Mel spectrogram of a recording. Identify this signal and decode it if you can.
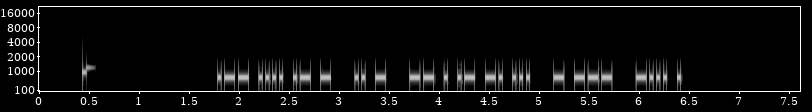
Morse code, heard as a keyed tone, about 34 wpm, 700 Hz. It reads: WHAT IT MEANS TO BE
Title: Sets of 5 Words 35wpm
